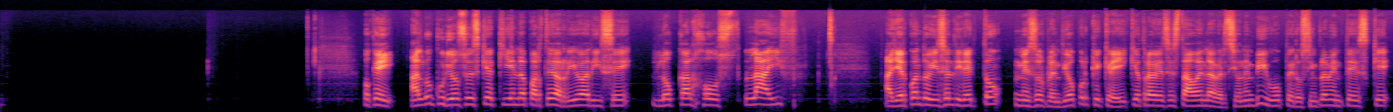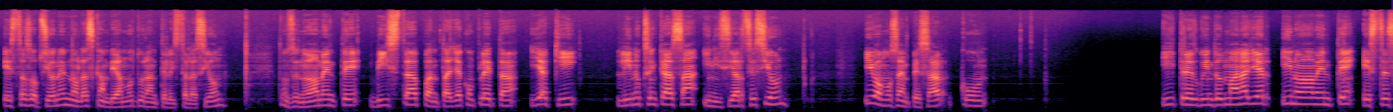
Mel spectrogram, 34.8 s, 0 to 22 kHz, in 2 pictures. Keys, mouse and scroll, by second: 21.6 click, 22.8 click, 30.1 click.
